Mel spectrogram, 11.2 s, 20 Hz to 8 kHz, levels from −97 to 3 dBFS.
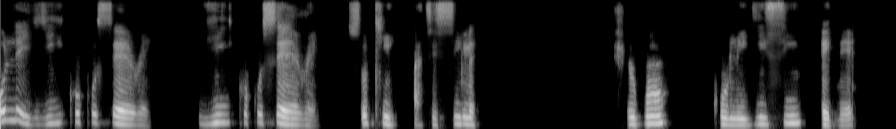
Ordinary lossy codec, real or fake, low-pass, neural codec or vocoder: none; fake; 7.2 kHz; codec, 16 kHz in and 24 kHz out, 1 kbps, XY-Tokenizer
